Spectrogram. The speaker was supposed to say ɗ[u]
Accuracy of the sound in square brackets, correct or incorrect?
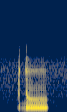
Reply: correct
